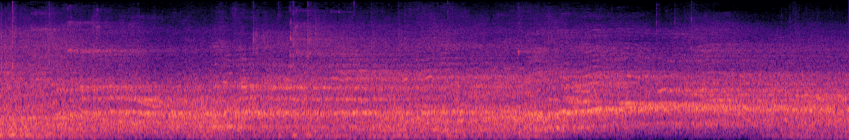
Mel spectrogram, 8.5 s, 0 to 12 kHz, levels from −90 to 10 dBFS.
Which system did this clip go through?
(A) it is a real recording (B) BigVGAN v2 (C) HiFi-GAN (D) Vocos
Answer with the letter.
A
